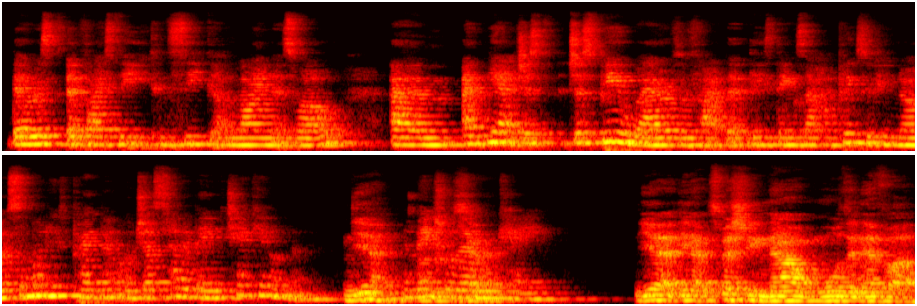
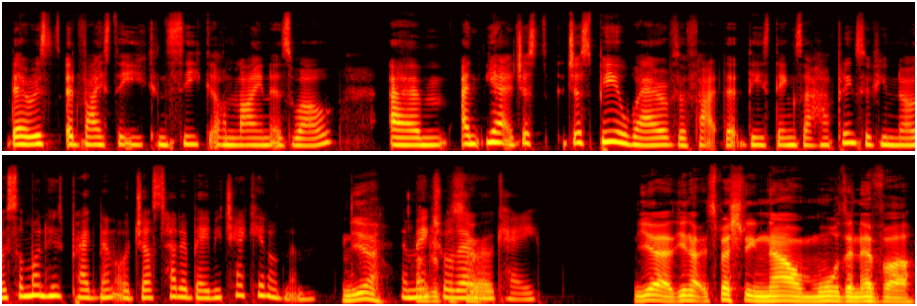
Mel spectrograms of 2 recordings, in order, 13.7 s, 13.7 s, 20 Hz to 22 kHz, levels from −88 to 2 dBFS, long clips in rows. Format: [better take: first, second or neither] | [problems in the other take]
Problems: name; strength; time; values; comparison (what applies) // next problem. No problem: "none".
second | off-mic speech; far // room echo; noticeable; dies away in 0.6 s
